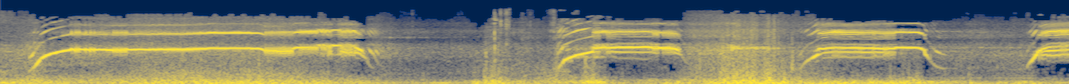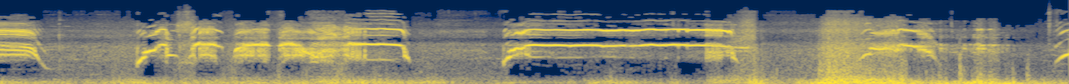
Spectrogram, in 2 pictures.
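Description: A young woman screaming repeatedly on a thrill ride: a long high scream at the start, a run of shorter screams, then another long scream near the end, over a low rush of wind on the microphone.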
